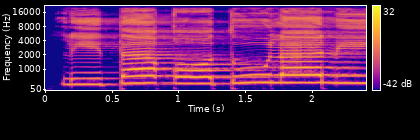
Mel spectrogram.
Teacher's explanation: Kemudian ada hukum qalqalah sugra karena ada huruf qalqalah yang sukunnya ini sukun asli dan ada di tengah bacaan. Maka kita baca qafnya ini dengan pantulan yang kecil.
